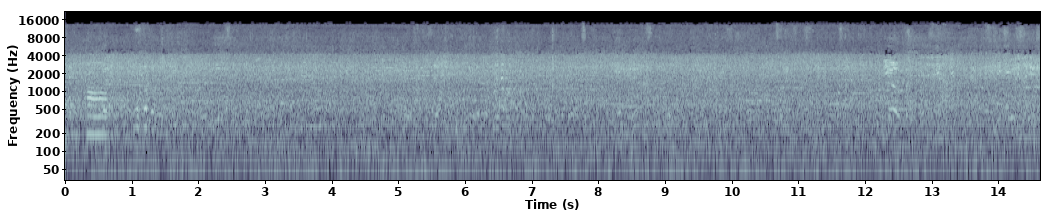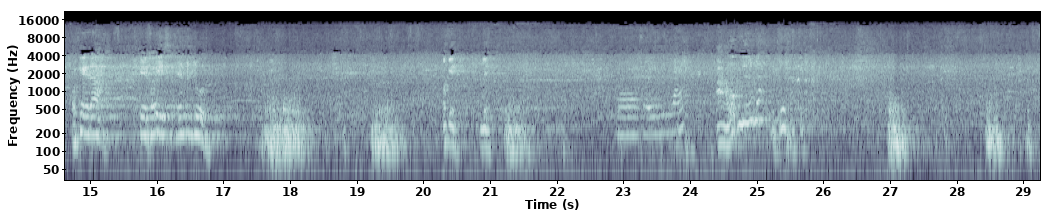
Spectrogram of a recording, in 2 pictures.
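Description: A crowd murmurs in the background of a large echoing hall.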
